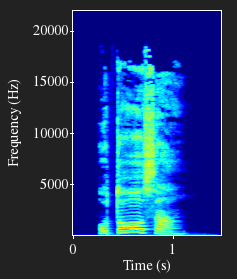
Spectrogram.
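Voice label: "お父さん", Japanese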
